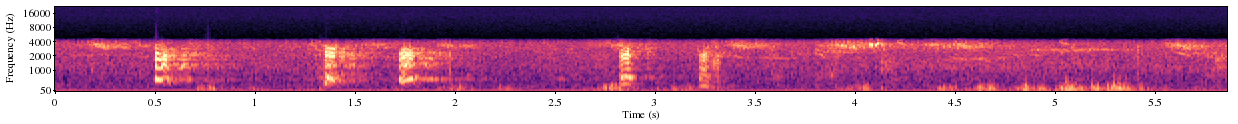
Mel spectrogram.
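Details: A Thai Ridgeback dog with its mother. About five short, sharp barks come singly and in close pairs during the first three seconds, then fainter rumbling and muffled handling noises follow.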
